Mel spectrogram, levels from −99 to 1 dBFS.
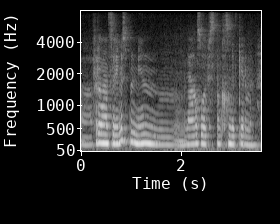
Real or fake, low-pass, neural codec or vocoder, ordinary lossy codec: real; none; none; none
